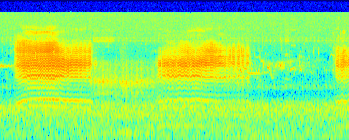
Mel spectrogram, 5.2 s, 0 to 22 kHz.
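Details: Sheep calling to its baby lamb in Cambridgeshire, UK, on an April 2021 evening: two long, quavering bleats in close succession, then the start of a third, with light birdsong behind.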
